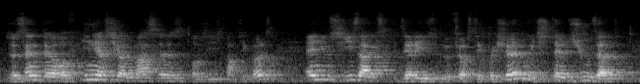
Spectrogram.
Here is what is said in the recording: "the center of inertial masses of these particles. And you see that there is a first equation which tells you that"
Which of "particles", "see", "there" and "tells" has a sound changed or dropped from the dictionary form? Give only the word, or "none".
none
